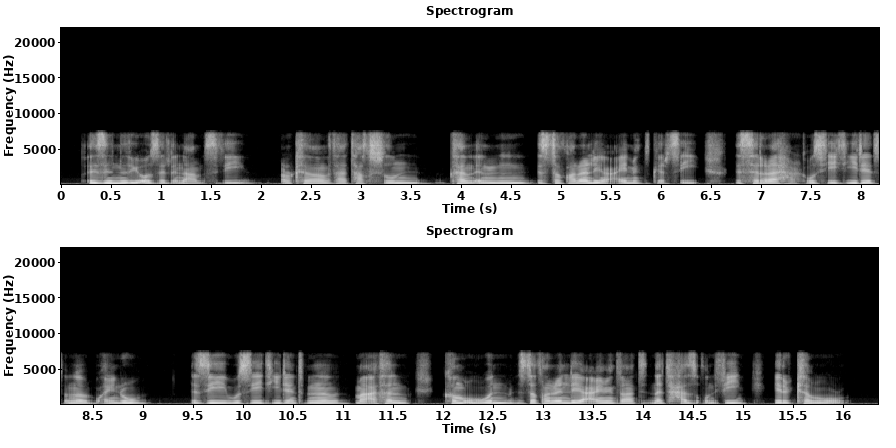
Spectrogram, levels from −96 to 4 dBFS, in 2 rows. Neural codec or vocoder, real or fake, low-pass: autoencoder, 22.05 kHz, a latent of 192 numbers a frame, VITS, trained on many speakers; fake; 7.2 kHz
